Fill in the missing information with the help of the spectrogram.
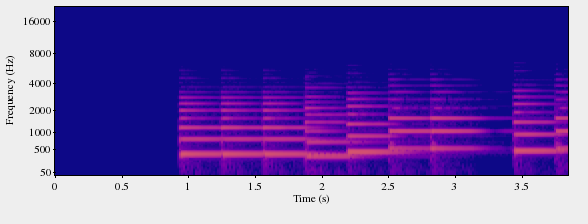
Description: Melodías de bertsos - Ver ficha   Más información sobre esta sección
ABDE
